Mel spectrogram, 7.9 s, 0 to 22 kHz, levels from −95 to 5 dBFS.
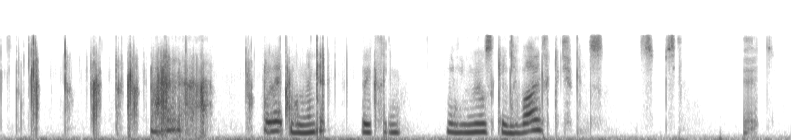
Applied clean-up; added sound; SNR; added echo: neural diffusion model UNIVERSE++.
